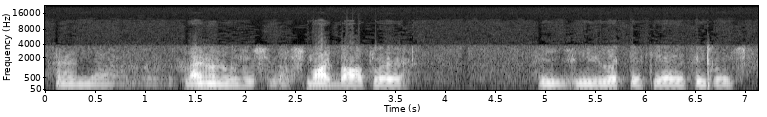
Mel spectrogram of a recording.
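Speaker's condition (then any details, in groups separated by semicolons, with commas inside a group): Parkinson's disease; diagnosed about two years ago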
